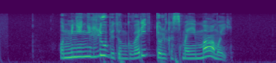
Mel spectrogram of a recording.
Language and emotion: Russian, angry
